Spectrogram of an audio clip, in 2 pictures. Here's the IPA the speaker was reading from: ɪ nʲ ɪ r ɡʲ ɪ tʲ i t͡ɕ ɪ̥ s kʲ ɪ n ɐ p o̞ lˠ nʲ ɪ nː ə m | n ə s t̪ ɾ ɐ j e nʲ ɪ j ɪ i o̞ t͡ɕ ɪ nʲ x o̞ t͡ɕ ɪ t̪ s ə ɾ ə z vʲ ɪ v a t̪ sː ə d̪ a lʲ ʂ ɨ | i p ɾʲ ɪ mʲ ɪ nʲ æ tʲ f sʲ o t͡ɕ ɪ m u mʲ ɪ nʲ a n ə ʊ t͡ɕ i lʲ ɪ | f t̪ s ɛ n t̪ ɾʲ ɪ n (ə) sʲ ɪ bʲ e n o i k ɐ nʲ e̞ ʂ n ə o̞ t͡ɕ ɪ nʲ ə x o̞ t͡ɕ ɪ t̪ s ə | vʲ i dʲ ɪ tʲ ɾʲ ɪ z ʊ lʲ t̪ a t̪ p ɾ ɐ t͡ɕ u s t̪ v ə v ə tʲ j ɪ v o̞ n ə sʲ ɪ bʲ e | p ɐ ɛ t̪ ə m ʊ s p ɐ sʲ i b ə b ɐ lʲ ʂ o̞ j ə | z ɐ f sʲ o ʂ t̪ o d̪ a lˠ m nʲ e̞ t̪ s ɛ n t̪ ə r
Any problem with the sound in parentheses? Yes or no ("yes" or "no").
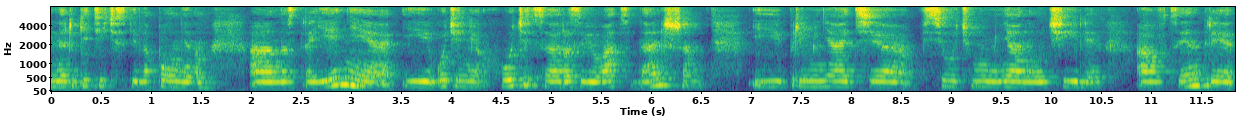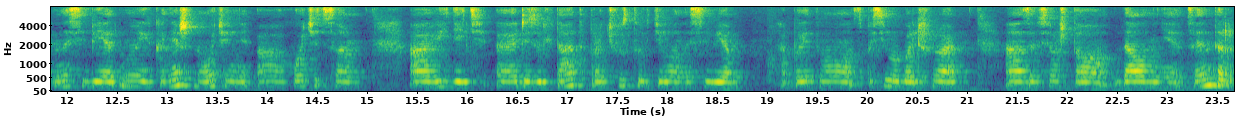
no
